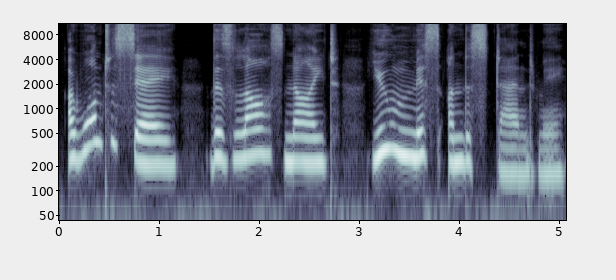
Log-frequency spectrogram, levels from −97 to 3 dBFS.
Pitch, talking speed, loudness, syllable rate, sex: 235 Hz, 95 wpm, -17 LUFS, 3.0 syllables/s, female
